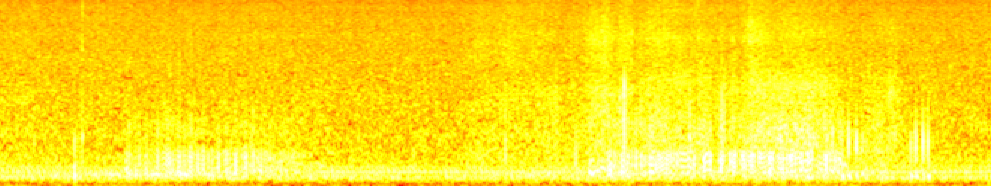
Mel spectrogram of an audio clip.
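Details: One-year-old British Blue cat snoring while asleep: two long, soft, breathy rasps, the second louder and rougher, separated by a quiet pause, with a faint steady hum underneath.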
